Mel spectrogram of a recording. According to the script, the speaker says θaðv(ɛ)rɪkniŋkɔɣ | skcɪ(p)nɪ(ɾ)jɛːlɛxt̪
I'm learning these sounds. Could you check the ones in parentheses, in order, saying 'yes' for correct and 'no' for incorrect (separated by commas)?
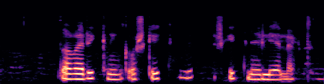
no, no, no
